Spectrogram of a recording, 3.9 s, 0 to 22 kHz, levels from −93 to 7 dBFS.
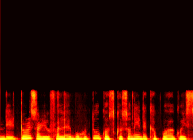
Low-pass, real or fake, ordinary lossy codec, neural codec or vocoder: none; fake; none; codec, 16 kHz, 4 kbps, X-Codec, HuBERT features, trained on balanced general audio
